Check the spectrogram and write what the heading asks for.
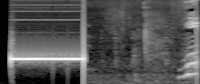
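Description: Television colour-bars test tone: one loud, steady beep at a single pitch, lasting about three-quarters of a second and ending abruptly with a click.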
